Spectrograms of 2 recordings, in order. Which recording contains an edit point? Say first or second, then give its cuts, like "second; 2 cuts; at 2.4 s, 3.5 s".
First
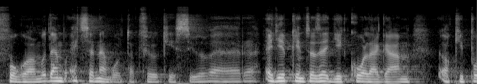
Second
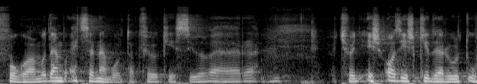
first; 1 cut; at 2.6 s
